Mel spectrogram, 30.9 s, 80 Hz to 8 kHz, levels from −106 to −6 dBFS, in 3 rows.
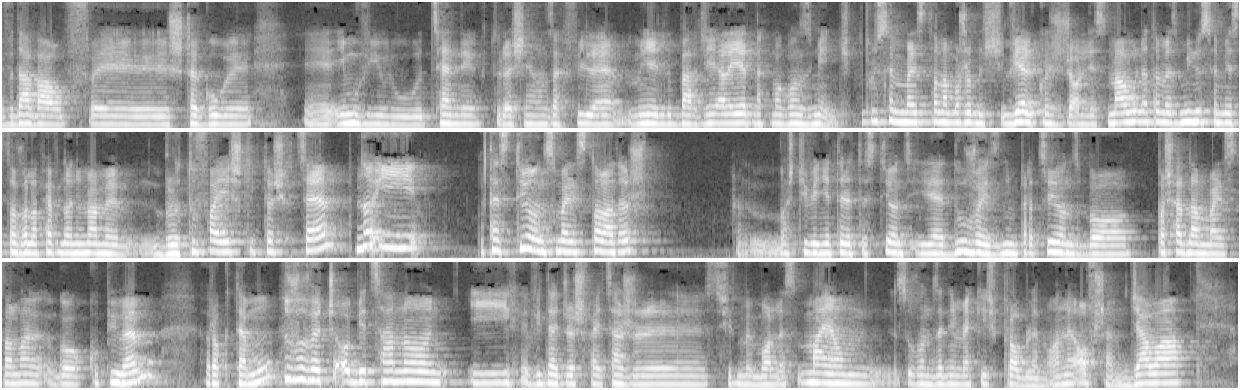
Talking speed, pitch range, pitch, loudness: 150 wpm, 150-180 Hz, 165 Hz, -13 LUFS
